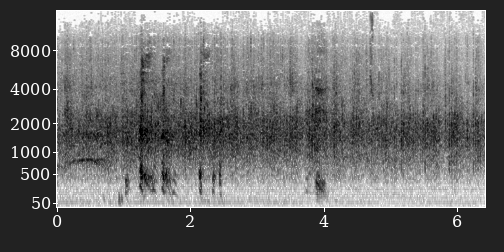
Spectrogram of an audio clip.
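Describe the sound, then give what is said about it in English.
An audience breaks into sustained applause, a steady dense wash of clapping at even loudness for several seconds, with a few scattered cheers and voices mixed in. “Now you can clap.”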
